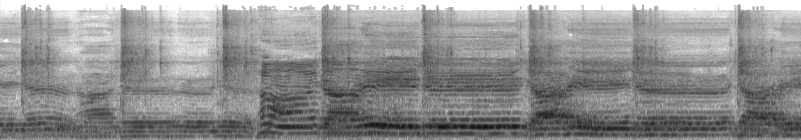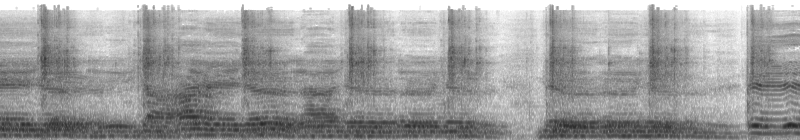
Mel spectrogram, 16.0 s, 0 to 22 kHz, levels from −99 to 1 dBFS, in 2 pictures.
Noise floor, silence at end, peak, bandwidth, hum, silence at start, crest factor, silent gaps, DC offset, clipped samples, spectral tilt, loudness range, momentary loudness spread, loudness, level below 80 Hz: -42 dBFS; 0 s; -6 dBFS; 19 kHz; none; 0 s; 14 dB; none; under 0.1%; under 0.1%; -4.5 dB/octave; 10 LU; 14 LU; -20 LUFS; -56 dBFS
